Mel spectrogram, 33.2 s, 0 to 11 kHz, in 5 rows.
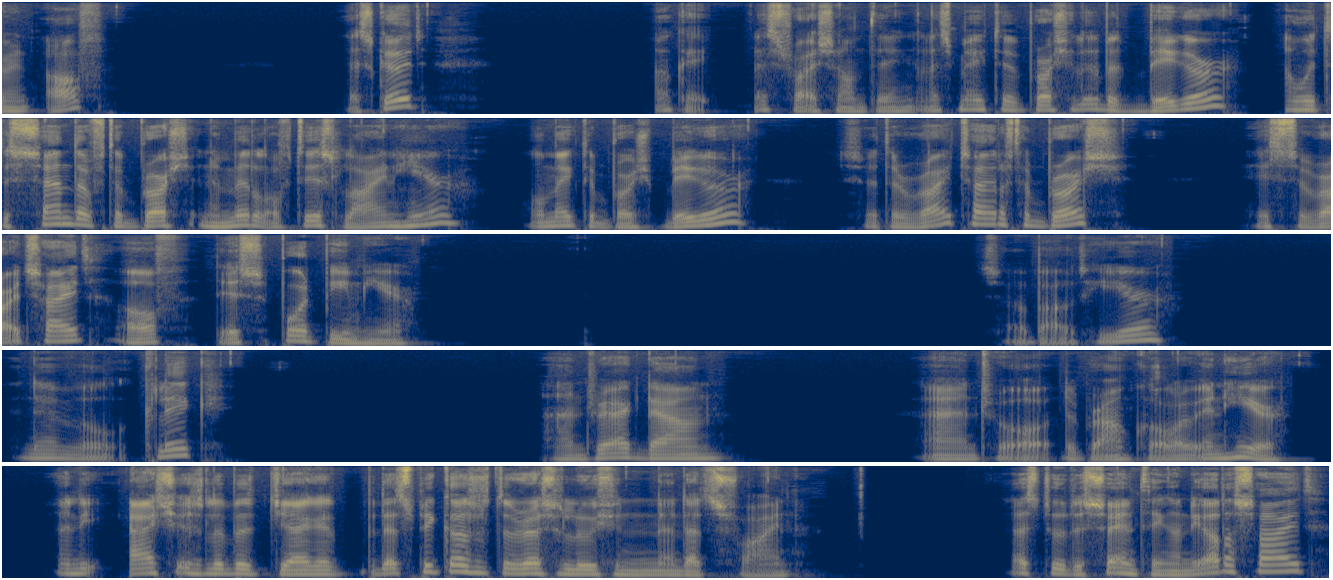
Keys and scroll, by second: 3.3 KP_5, 9.3-13.5 typing, 17.9 [.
